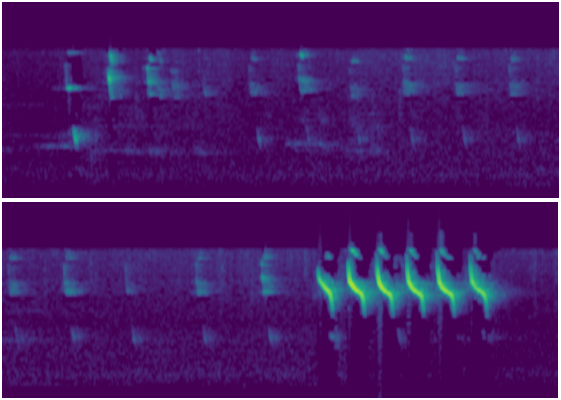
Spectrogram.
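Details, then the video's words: Scattered faint soft ticks come first, then a marsh tit bursts into six loud, high, steeply descending notes in quick even succession near the end. "쇠박새, 여러번 듣기, 곤충소리, 새소리"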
